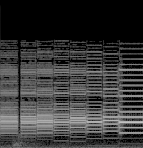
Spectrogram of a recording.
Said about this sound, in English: When you hold down the soft rubber button on the side of the beacon, your power will come on and you'll hear this sound.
